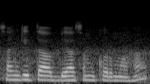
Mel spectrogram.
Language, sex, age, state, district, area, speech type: Sanskrit, female, 45-60, Tamil Nadu, Coimbatore, urban, spontaneous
